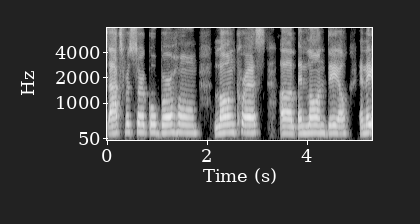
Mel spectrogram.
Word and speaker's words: Burholme: And how do you pronounce that last one that I skipped over? Was it Burholme? Yeah, Burholme, yes.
